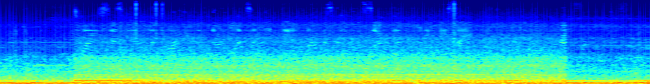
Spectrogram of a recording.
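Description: Wet snow patters against a windshield.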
